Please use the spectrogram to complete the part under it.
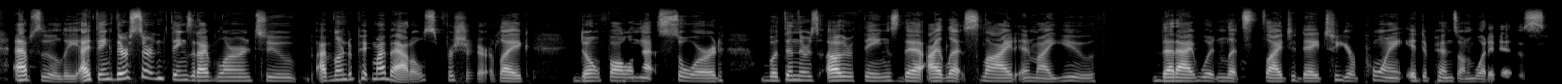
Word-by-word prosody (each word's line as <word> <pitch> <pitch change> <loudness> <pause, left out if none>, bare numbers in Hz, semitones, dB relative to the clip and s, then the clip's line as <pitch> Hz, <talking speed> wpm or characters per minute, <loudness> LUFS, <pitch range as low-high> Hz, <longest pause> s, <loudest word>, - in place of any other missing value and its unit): Absolutely, 170 - +3
I - - +8
think 245 +1 -1
there's 260 +4 +6
certain 280 -4 +4
things 220 -4 -2
that 195 - -3
I've 180 0 +4
learned 175 0 -4
to 165 -3 -4 0.2
I've 180 0 +3
learned 220 +2 -1
to 245 - -6
pick 255 -2 -5
my 255 +2 +3
battles 120 - +2
for 200 - -9
sure. 140 -8 -4 0.3
Like, 145 -2 +1 0.4
don't 170 0 -2
fall 165 -2 -1
on 160 0 -7
that 155 - -1
sword, 150 -3 0 0.4
but 180 -1 -5
then 205 -1 -2
there's 190 -2 -3
other 180 +1 +6
things 175 -2 -3
that 160 -1 +3
I 160 0 +5
let 165 +1 -1
slide 155 -3 +2
in 160 - -8
my 145 -1 -2
youth 155 0 -11 0.4
that 165 -1 +2
I 155 -1 +5
wouldn't 165 -1 -9
let 150 -2 -1
slide 150 -3 +2
today, 155 -7 -3
to 215 - -4
your 165 -5 -7
point, 155 -3 -6
it 175 - -4
depends 160 -3 -6
on 135 +1 -9
what - - -6
it - - -6 0.2
is. - - +1
170 Hz, 195 wpm, -24 LUFS, 155-190 Hz, 0.4 s, I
